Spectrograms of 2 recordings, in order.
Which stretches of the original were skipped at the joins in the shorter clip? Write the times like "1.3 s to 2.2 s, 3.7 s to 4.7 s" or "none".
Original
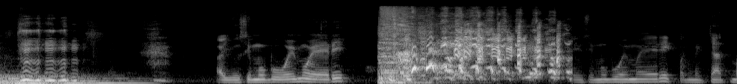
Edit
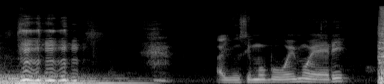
none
